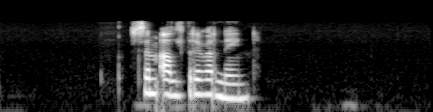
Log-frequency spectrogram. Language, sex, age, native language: Icelandic, female, 20-29, Icelandic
